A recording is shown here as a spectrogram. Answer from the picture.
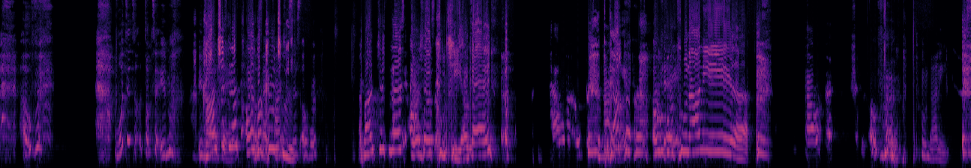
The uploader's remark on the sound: We must apologies for the sound quality of this episode, we had some difficulties in Post that will be addressed for next week!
